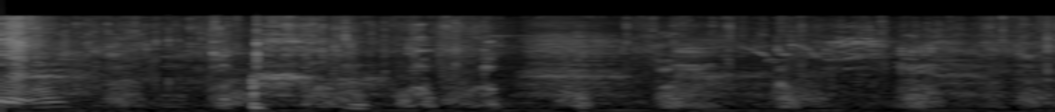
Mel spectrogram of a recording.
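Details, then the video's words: Farm sow around the time she gives birth in the countryside. Repeated short grunting and squealing pulses arrive about every half second, mixed with nearby human talk and steady background hiss. "Nanganak na Ang aming inahing baboy"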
